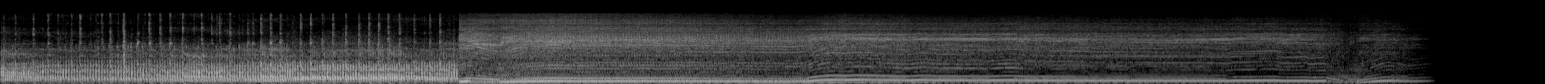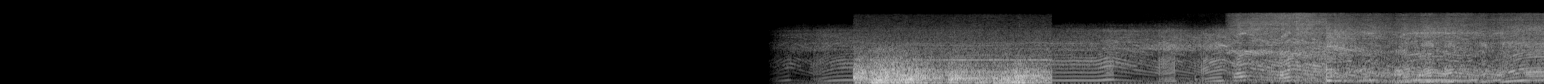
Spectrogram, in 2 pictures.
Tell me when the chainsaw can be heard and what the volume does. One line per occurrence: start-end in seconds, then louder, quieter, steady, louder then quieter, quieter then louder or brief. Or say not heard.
0.0-14.3 quieter
23.1-30.8 louder.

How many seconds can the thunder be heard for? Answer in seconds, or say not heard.
2 s.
